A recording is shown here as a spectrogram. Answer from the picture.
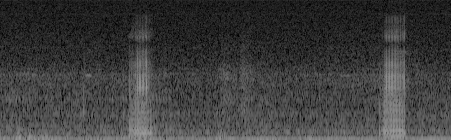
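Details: Pug Neal asleep, producing two short, buzzy rasping snores about two and a half seconds apart over a low steady hum.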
